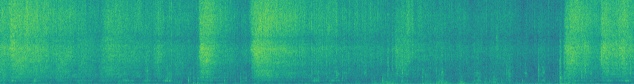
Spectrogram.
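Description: Curry sauce sizzling in a wok over a charcoal fire while it is stirred with a wooden spoon, just after curry base sauce has been added to the fried spice paste. The hiss rises in louder surges about four and five seconds in and again near the end, with light scrapes and taps of the spoon against the pan.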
